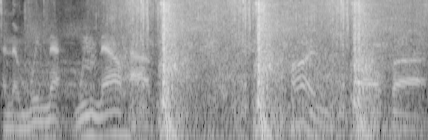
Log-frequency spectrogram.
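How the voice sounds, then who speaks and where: A man doing casual, rambling gameplay commentary, thinking aloud and pausing mid-sentence as he hosts. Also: sits low, animated. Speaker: gameplay host narrating a roleplay series. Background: music behind the voice.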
